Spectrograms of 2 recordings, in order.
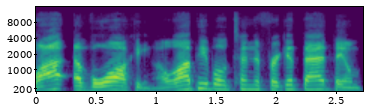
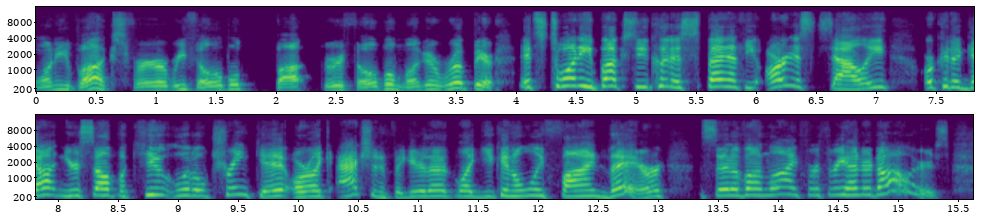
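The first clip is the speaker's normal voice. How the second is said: cracking, breaking, pitched-up voice; 6 semitones higher than usual. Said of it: "My voice is cracking".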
